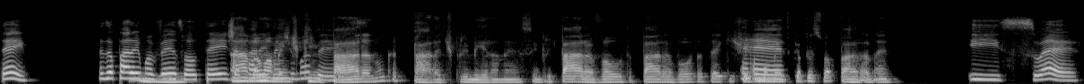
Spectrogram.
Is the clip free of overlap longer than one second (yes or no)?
no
